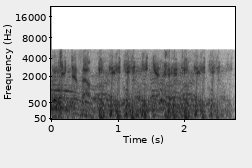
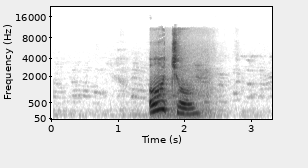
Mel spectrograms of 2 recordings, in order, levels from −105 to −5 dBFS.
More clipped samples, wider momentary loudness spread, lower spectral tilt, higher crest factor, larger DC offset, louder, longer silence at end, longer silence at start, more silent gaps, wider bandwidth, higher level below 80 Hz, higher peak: neither; second, 4 LU vs 11 LU; first, -6.5 dB/octave vs -4 dB/octave; second, 14 dB vs 20 dB; neither; first, -19 LUFS vs -22 LUFS; second, 0.05 s vs 1.1 s; second, 0 s vs 1.45 s; neither; second, 5.4 kHz vs 11.5 kHz; first, -34 dBFS vs -76 dBFS; first, -4 dBFS vs -8 dBFS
